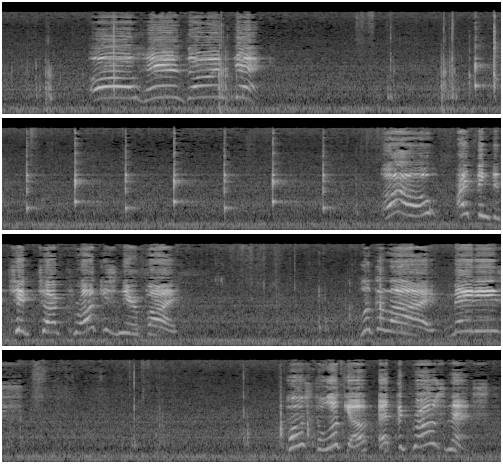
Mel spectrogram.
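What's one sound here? A toy plays warbling electronic sounds in bursts.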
